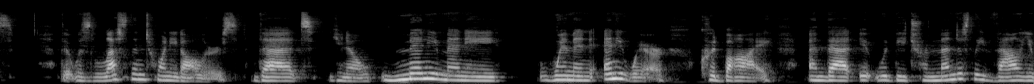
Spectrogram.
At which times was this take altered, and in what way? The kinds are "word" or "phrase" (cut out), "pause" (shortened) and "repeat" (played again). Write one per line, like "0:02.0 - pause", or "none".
0:02.5 - pause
